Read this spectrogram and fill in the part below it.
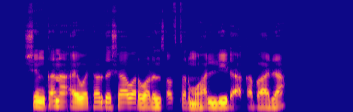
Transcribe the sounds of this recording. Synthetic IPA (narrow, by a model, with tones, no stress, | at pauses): ʃɪ˦ŋkɐ˦naː˨ʔa˦jwɐ˦tɐ˦rda˨ʃaː˦wɐ˨rwɐ˦ɽɪ˦nsʼɔ˦ɸtɐ˨rmʊ˨ha˦lːiː˦da˨ʔa̰˦ka˨baː˦da˨ʔ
